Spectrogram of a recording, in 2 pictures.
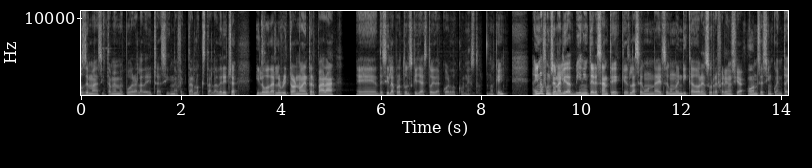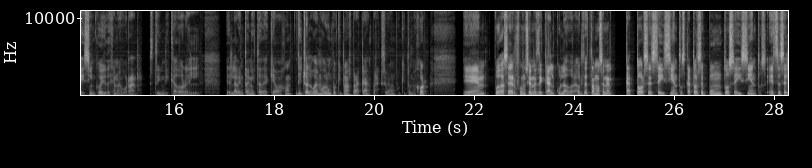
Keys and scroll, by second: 0.4 Right, 1.0 Up, 1.2 Up, 1.9-2.3 typing, 3.6 typing.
